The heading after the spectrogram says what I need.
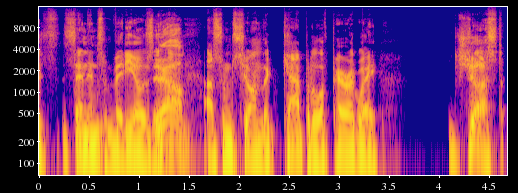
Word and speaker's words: Asunción: Say it again, Lucas. Asunción. Absumción. Close enough. Did you throw a B in there?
